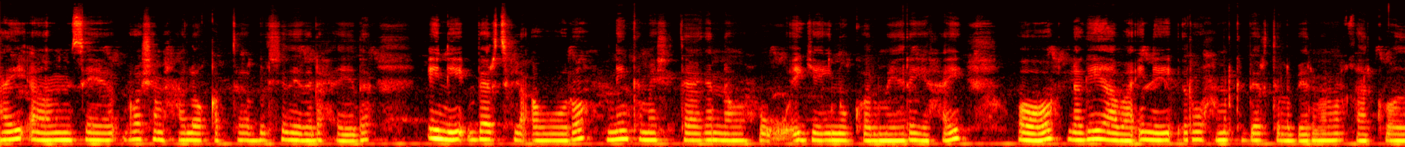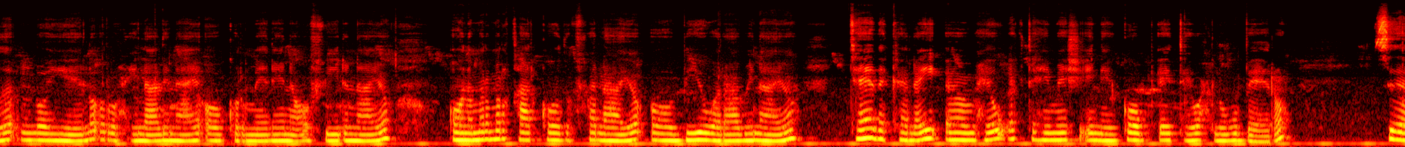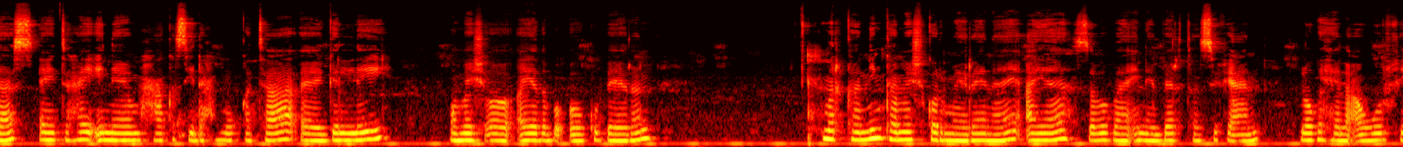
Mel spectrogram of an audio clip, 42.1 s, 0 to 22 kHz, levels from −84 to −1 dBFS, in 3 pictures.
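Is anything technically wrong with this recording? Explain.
No, nothing technically wrong turns up anywhere in this speech recording.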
